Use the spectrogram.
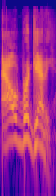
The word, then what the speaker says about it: Alberghetti: I think that's right it's just alberghetti albertis albertis let me just spell it for you real quick again Sly a l b e r g h e t t i after l i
